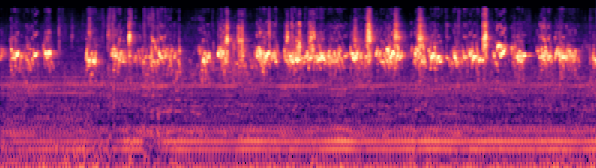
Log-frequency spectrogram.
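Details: A flock of pet budgies chatters nonstop: scratchy chirps, squeaks and quick warbles packed closely together for eight seconds, low hum underneath.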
